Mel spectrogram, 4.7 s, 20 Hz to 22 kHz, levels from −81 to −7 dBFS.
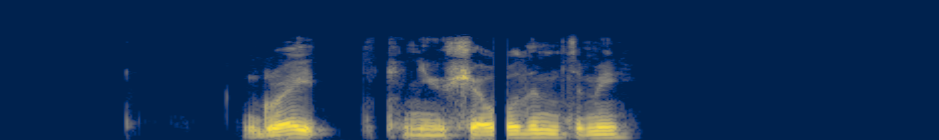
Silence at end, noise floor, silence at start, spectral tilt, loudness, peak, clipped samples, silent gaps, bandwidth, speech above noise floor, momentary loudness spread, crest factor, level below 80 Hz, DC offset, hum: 1.55 s; -65 dBFS; 1.2 s; -6.5 dB/octave; -16 LUFS; -2 dBFS; under 0.1%; none; 7.6 kHz; 49 dB; 10 LU; 18 dB; -56 dBFS; under 0.1%; none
